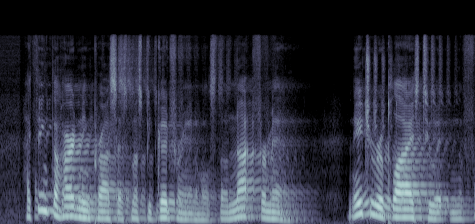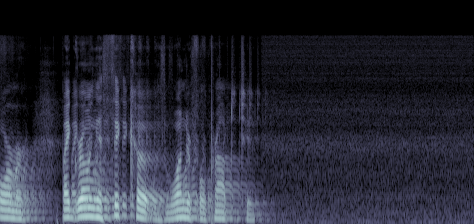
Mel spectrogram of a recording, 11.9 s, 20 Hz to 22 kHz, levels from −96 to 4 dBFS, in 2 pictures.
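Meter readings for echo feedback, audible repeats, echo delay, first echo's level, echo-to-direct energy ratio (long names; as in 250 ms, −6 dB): 50%, 4, 97 ms, −12.0 dB, −11.0 dB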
